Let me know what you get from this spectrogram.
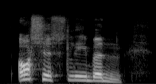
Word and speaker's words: Oschersleben: Oschersleben. – Oschersleben.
